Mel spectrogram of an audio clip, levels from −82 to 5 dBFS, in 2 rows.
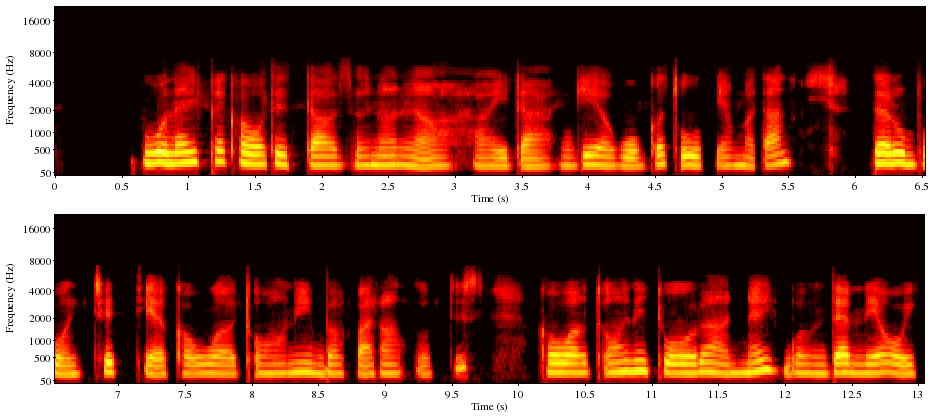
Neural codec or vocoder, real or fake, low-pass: codec, 16 kHz, 1 kbps, FunCodec, trained on LibriTTS, 50 frames a second; fake; 7.2 kHz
